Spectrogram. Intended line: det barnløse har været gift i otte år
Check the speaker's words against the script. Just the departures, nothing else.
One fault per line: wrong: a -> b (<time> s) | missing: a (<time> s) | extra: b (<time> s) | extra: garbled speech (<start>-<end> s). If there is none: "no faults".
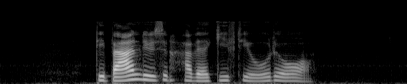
no faults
